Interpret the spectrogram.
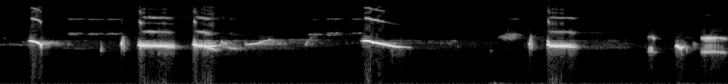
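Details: Bullfinch song: a run of soft whistled notes, some falling, some bending upward, and some short and clipped, broken by brief pauses. No other sounds.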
